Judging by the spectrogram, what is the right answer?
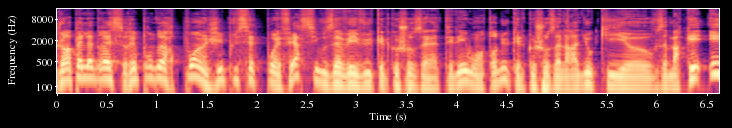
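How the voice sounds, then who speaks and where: The sound is dry and close, with no echo at all. Very wide pitch swings run through the speech. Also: man. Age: 30s. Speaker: radio host. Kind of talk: casual chat; news reading.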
